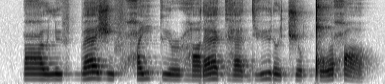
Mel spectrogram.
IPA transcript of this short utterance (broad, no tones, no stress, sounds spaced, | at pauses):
ʕ ɯ l y f b æ ʒ i f ħ i k y ɹ ɦ ɑ ɾ æ ɡʱ æ dʱ y ɾ ɯ t͡ʃ o ǃ o ħ ɑ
